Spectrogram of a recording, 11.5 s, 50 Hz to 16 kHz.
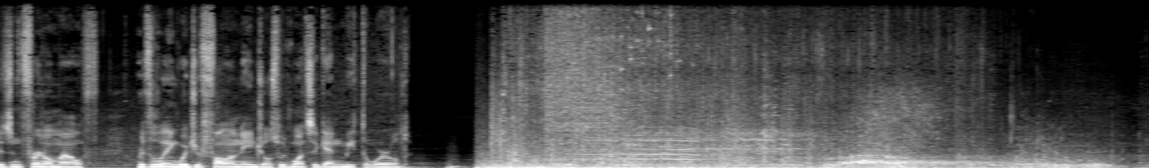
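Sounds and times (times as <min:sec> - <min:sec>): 
speech: 0:00.0 - 0:04.2
dense crackling and rumbling debris: 0:04.7 - 0:11.4
loud explosive crash of splintering rotted wood: 0:04.8 - 0:09.7.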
